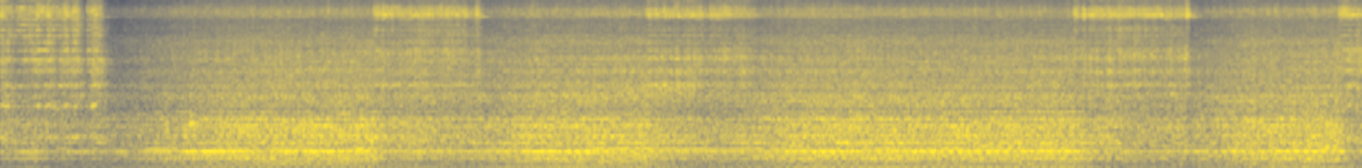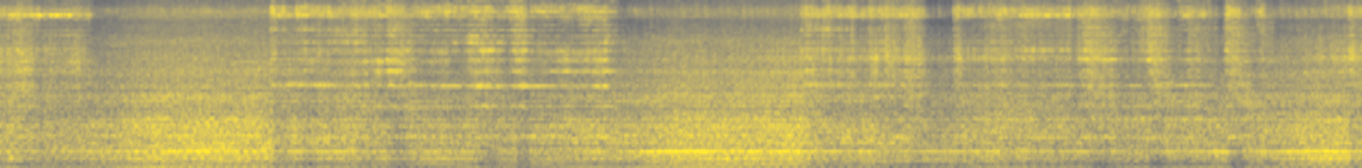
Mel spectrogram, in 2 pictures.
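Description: A scroll saw buzzes steadily as it cuts through wood.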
